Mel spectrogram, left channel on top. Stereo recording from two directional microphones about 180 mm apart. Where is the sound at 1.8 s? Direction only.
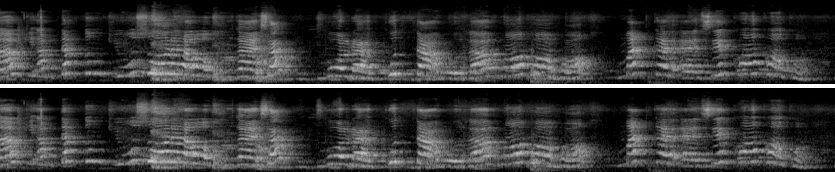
5° left (ahead or behind).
